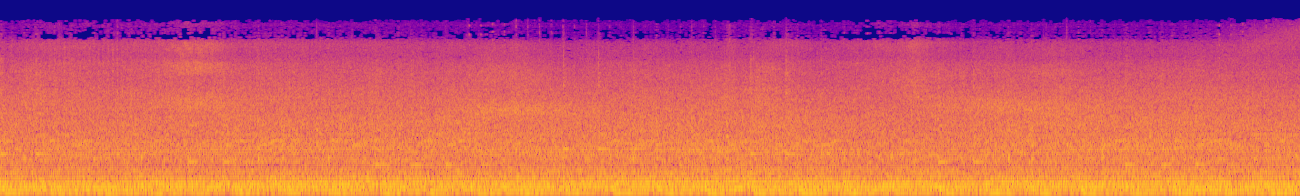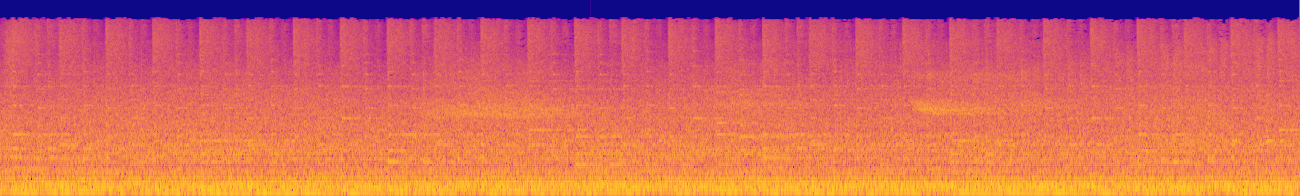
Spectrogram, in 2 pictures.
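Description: Go-kart engines running steadily, with music playing over them. A steady beat comes in about halfway through.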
